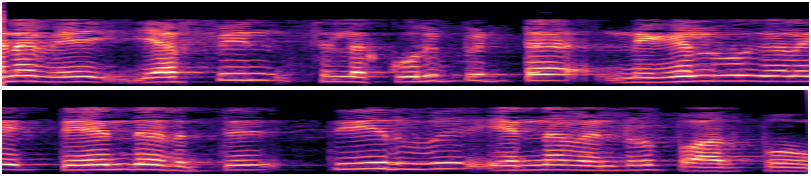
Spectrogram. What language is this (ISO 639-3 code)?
tam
